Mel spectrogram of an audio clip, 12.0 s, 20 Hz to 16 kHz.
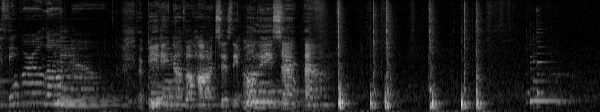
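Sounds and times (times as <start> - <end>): ukuleles strumming chords: 0.0 - 8.0, 10.5 - 12.0.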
